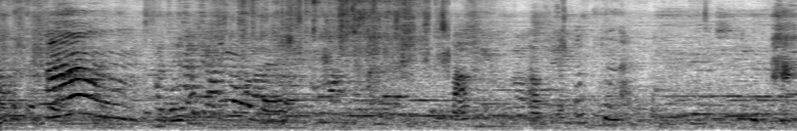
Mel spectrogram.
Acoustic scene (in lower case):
cafe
